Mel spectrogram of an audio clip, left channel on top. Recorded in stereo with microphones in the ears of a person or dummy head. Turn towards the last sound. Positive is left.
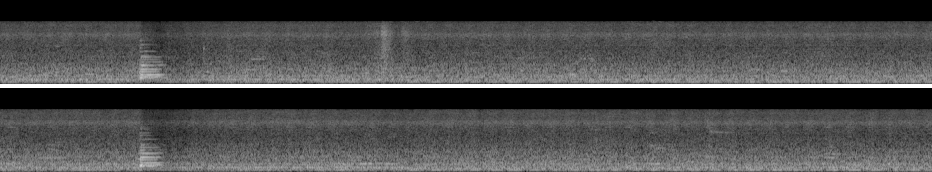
turn(degrees=5)  # may be behind; listen again after turning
